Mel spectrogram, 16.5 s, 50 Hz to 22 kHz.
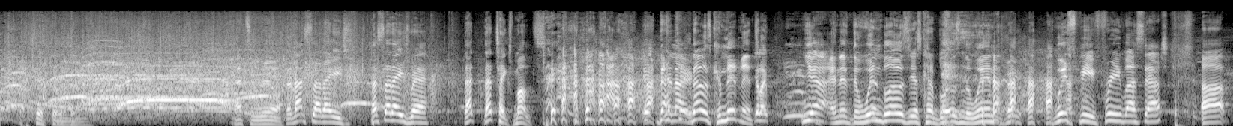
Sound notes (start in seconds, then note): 0.0 cheers and applause; 10.1 grunts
